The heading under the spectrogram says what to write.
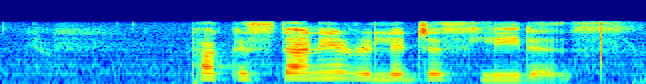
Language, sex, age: English, female, 19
